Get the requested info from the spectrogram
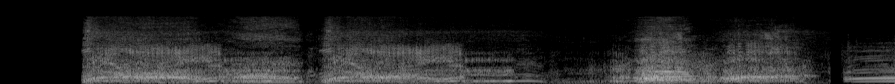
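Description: Brown bears growling and roaring as they play-fight in water, in long rough calls with short breaks. The sound starts about a second in and cuts off abruptly near the end.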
